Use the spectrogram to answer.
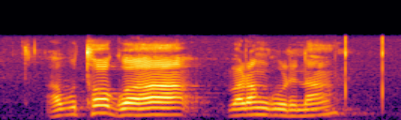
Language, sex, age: Venda, male, 33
